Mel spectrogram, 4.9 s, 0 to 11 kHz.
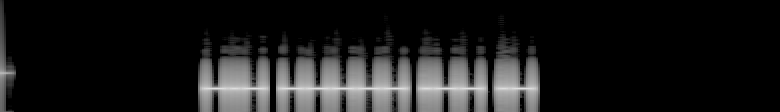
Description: Morse code, heard as a keyed tone, about 30 wpm, 700 Hz. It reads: K0WA
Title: Easy Call Signs - 30wpm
